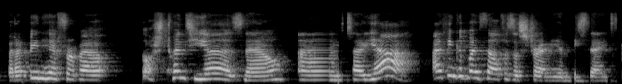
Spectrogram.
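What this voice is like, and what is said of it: British accent. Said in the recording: “my accent may confuse you because I am, of course, British, born in wonderful Chester near Manchester.”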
